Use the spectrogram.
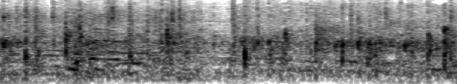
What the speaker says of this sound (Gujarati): યાર તો એના માટે તાળીઓ પાડી દો યાર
